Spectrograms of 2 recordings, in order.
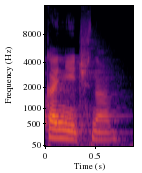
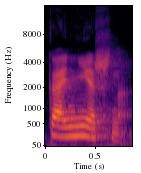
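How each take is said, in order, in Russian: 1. Средний согласный звучит как 'ch'. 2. Средний согласный звучит как 'sh'. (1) "Это неправильный ответ" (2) "Правильный ответ – «конечно». Ч превращается в Ш"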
